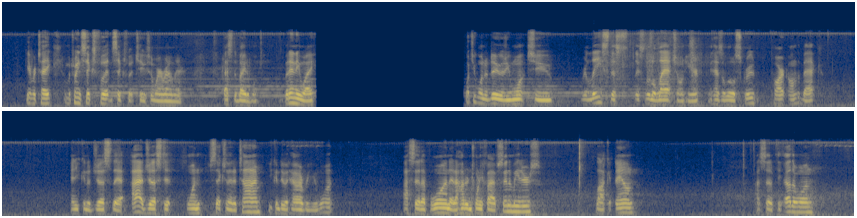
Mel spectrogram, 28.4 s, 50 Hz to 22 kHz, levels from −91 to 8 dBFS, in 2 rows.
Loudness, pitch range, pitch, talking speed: -19 LUFS, 105-155 Hz, 130 Hz, 165 wpm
